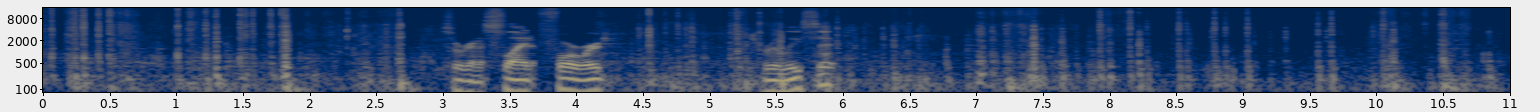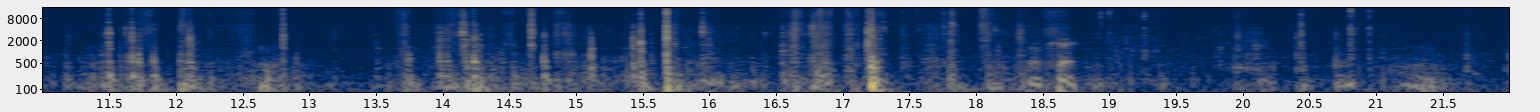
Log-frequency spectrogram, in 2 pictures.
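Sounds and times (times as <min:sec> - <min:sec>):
plastic trim clicking and rattling: 0:00.0 - 0:02.8, 0:04.3 - 0:19.0.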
